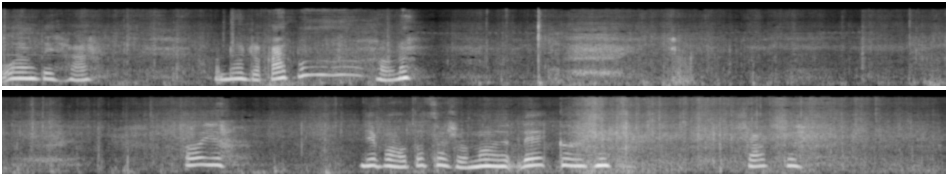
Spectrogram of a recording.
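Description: A child speaks in a high voice nearby, in short bursts.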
